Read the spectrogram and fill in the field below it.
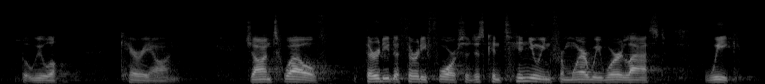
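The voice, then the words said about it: Deep, hoarse, congested voice. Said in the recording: “as you can hear, maybe I got my radio voice, and it's from the cold that I'm catching”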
